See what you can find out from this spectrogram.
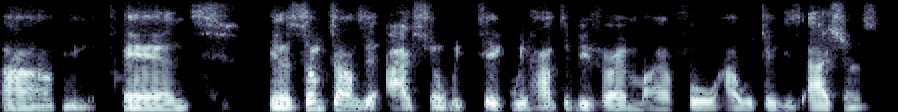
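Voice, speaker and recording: A man from Liberia with a Liberian accent, speaking as a guest in measured, thoughtful commentary with hesitant restarts. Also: deep voice, no room sound, muffled recording. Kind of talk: reflective call-in commentary.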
